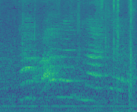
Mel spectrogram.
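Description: A child's voice talking faintly in the background, high-pitched and wavering, over a steady low hum.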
